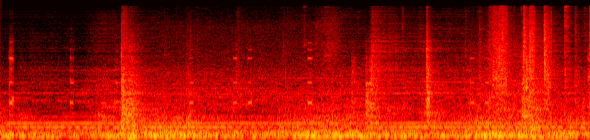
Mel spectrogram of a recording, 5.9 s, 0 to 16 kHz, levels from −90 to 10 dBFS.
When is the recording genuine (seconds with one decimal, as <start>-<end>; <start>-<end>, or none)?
1.6-3.4; 4.7-5.3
